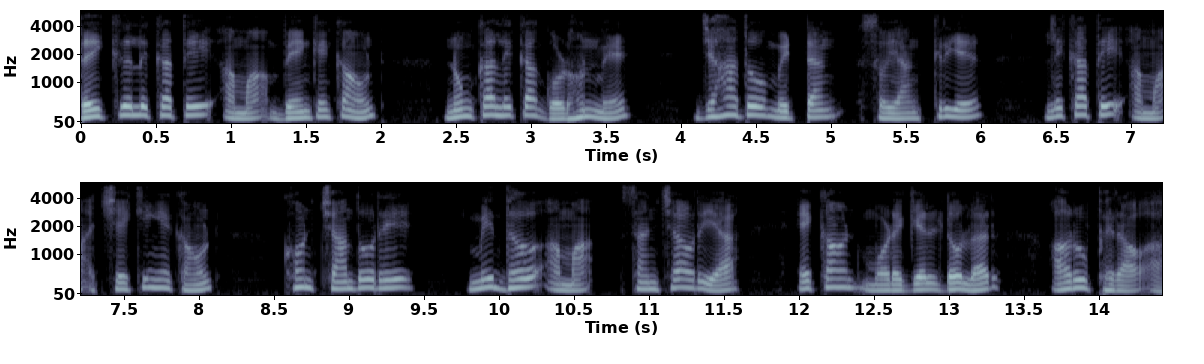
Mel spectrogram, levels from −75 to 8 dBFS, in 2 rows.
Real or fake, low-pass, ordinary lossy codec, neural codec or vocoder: real; 5.4 kHz; none; none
